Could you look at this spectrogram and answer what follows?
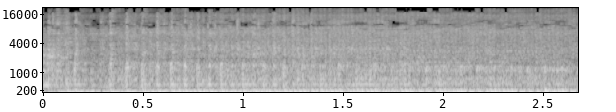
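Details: Austin-Healey Sprite small four-cylinder barn find, start after head gasket change (valves unadjusted), rebuilt carbs and rebuilt generator: strong, even low exhaust beat with steady rhythm, no stumble or misfire; normal healthy idle.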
